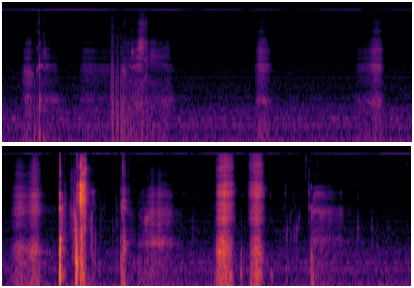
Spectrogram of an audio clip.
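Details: Stifled sneezes with congested sinuses: several short, muffled bursts with quick sniffs and catches of breath, repeating as the tickle returns after every sneeze.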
